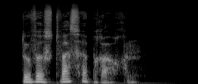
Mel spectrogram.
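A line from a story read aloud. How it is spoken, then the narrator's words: Plain. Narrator (German): sagte Jessica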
